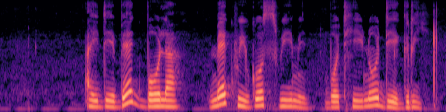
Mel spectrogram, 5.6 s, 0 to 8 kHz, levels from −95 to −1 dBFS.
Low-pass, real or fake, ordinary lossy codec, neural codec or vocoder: none; real; none; none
